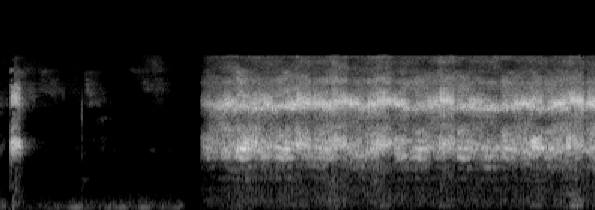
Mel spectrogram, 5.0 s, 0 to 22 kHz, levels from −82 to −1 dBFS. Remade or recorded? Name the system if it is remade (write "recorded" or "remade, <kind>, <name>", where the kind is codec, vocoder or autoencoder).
remade, codec, DAC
